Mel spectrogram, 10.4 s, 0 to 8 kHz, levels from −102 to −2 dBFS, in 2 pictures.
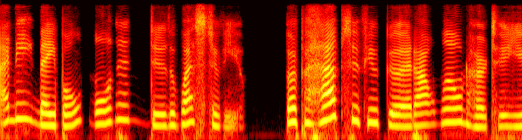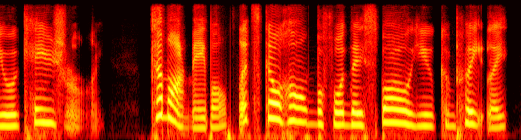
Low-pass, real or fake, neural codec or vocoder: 7.2 kHz; fake; codec, 16 kHz, 6 kbps, DAC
